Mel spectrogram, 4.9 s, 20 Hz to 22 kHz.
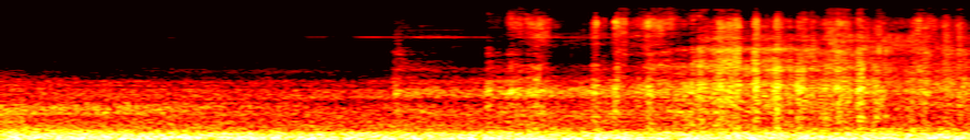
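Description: Volantex F4U Corsair 500mm RC plane with UMX electronics coming in to land, a steady low wind-blown rumble with light electric motor whine and some higher hiss partway through, fairly close and continuous.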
